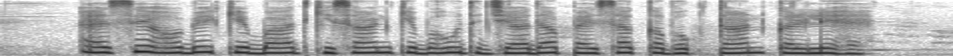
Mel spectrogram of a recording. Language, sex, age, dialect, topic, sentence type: Magahi, female, 18-24, Northeastern/Surjapuri, agriculture, question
